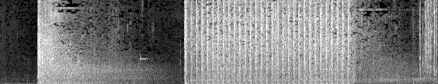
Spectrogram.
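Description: An automatic rifle fires rapid bursts close by.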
